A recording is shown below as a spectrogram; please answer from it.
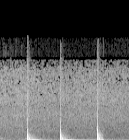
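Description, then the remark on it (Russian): Three heavy knocks on a wooden castle door by a vampire hunter, evenly spaced about two-thirds of a second apart, each a deep, booming thud, with no voices; it is raining, with dark clouds and occasional lightning. “Охотник на вампиров с неприлично большим подбородком подошел к дверям и постучал.”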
